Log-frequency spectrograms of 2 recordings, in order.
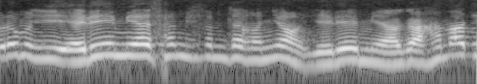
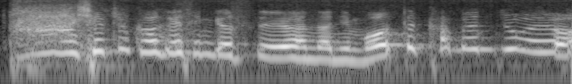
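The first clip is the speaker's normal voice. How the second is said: higher, lightly crying plea; mock tearful prayer; 7 semitones higher than usual. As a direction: plead to God with a hint of tears. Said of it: "막 울면서 기도하면서".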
